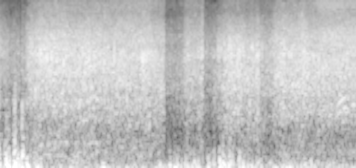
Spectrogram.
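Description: Strong wind gusts buffet the microphone over choppy water beside a rocking boat, a loud, steady roar with a low rumble and wave wash throughout and no voices.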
